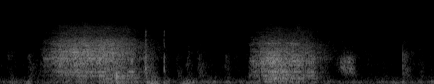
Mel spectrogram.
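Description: Two hissing breaths, each about a second long and about two seconds apart, with a few light computer-mouse clicks between them.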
